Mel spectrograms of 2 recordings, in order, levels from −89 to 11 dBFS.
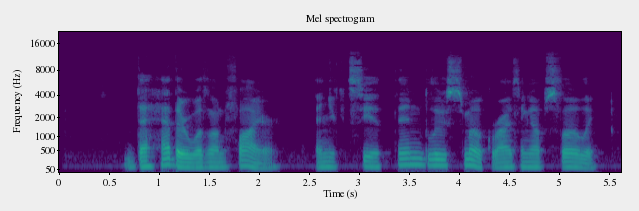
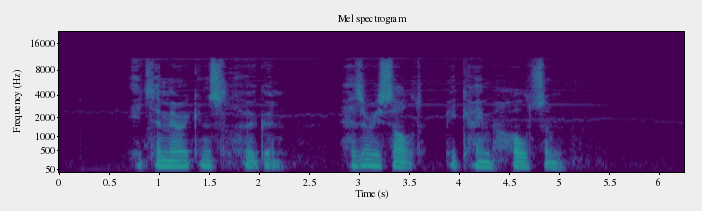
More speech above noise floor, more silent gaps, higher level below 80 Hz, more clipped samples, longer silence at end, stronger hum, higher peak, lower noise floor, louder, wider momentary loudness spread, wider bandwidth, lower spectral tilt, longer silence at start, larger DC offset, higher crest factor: about the same, 36 dB vs 39 dB; neither; about the same, -74 dBFS vs -72 dBFS; neither; second, 0.25 s vs 1.2 s; neither; first, -18 dBFS vs -22 dBFS; second, -75 dBFS vs -80 dBFS; about the same, -39 LUFS vs -41 LUFS; second, 11 LU vs 15 LU; first, 13 kHz vs 11.5 kHz; first, -5.5 dB/octave vs -4 dB/octave; about the same, 0.65 s vs 0.7 s; neither; about the same, 20 dB vs 22 dB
